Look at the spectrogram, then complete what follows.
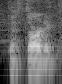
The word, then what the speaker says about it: cathartic: we've got another uncommon catheteric cathartic cathartic that's how you pronounce that cathartic pyre for one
